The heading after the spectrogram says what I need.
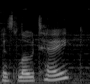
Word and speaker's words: Lotte: Yeah, they had it's Lotte.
